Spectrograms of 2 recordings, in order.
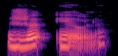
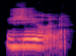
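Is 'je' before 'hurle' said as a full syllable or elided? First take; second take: full; elided. First: Je is said as a full separate syllable. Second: The j joins directly onto hurle. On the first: The speaker calls it right. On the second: The speaker calls it wrong.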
